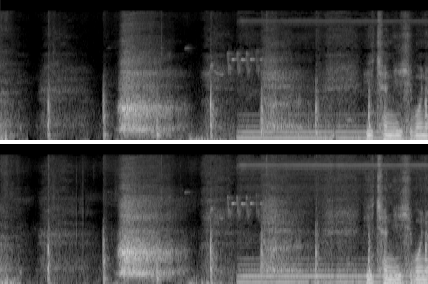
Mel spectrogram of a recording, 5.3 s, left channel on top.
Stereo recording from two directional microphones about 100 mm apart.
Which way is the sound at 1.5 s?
30° right (ahead or behind).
